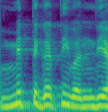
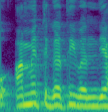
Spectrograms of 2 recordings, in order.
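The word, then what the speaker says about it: मितगतिवंद्य: आपको ध्यान रखना है परमात्मा मित गति वंद्य है, इसको अमित गति वंद्य नहीं बोलें।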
